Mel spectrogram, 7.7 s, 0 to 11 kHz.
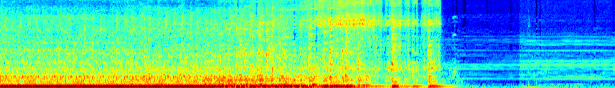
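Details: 302-swapped Ford Ranger with carburetor: low lumpy rumble that stumbles and dies after about five seconds; carburetor flooding.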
